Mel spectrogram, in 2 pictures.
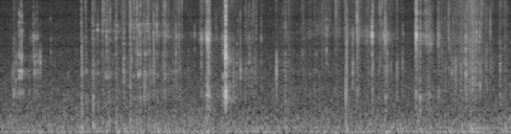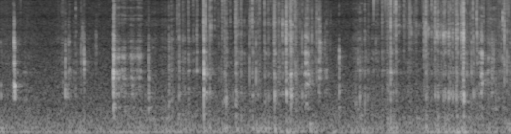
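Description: A metal blade carves and chips pieces off a solid white dry soap bar. Dry, crunchy scraping and quick crackling snaps repeat throughout, bright and crisp with almost no low end. Each cut stops dead with no ring.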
